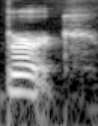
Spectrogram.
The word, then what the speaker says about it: Bourque: It was pronounced Burke, but spelled Bourque.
